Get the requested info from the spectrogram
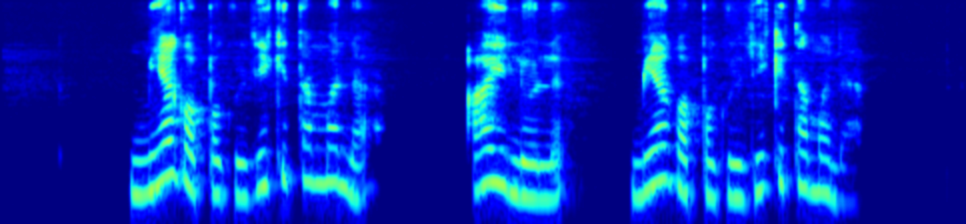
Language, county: Lithuanian, Alytus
